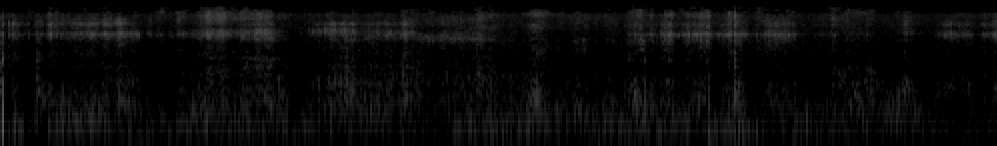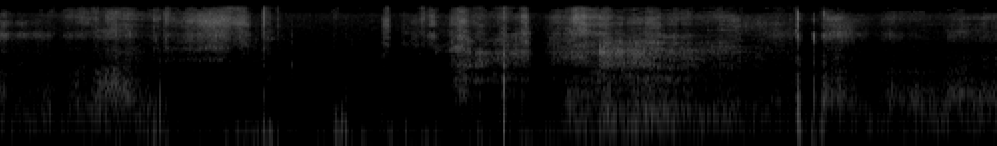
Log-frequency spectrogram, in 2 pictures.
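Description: Long nails scratch and tap the plastic body of a pink plastic sunscreen bottle with a gold band, held sideways. The result is a quiet, continuous, dull scratching texture, heaviest in the low end, broken by a few sharper, brief taps that die away almost at once. A short, quieter stretch sits near the middle.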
